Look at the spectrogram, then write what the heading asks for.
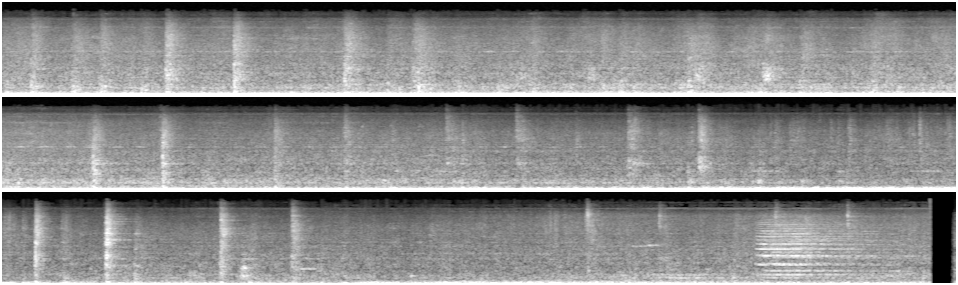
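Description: Passenger train running at speed: a steady rumble of wheels on rails with irregular clicks over the rail joints. Near the end a train horn sounds once, for about a second and a half.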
